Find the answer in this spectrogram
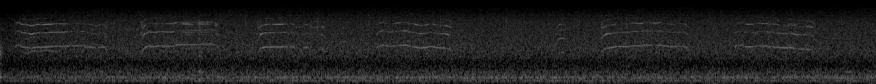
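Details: Peregrine falcons at a nest in Heidelberg, on the Palatina, during a feeding in April 2020: a series of thin, slightly rising whined notes, each about half a second long, repeated every second or so under a steady background hiss.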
